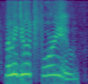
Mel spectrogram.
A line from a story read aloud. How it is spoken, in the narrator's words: Red begged him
